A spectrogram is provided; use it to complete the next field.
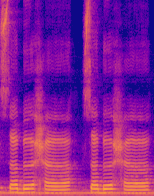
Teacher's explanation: اگلا لیٹر ہا ہے، درمیانے حلق کے حصے سے ادا ہوتا ہے اور دو زبر کو ہم الف مدہ میں چینج کر دیں گے.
